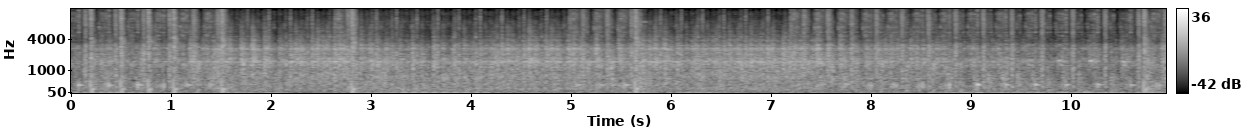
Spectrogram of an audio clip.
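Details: 1.5 HP Stover CT1 hit-and-miss engine, previously wouldn't run, now running after magneto snap and timing adjustments: uneven firing beats with coasting gaps and valve clatter, mostly misses, running properly.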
